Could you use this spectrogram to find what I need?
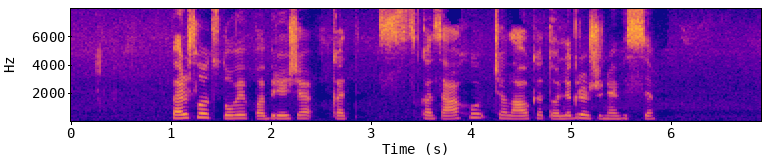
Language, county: Lithuanian, Marijampolė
